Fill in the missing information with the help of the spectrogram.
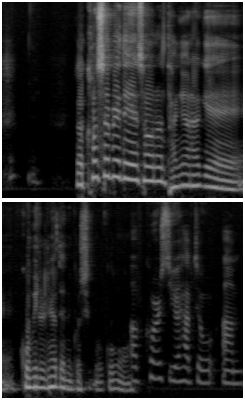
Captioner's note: speaking korean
